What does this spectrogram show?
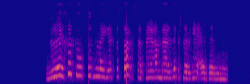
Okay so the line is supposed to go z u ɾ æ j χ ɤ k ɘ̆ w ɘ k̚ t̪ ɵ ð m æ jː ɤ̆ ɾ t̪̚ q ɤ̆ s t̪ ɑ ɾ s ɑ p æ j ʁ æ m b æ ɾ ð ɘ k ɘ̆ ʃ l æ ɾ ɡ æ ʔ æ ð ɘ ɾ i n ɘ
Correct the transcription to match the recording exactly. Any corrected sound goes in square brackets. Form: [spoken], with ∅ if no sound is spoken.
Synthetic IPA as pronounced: z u [l] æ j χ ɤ k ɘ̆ w ɘ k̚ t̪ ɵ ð m æ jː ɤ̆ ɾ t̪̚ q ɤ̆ s t̪ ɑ ɾ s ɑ p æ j ʁ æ m b æ ɾ ð ɘ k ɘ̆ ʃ l æ ɾ ɡ æ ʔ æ ð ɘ ɾ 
